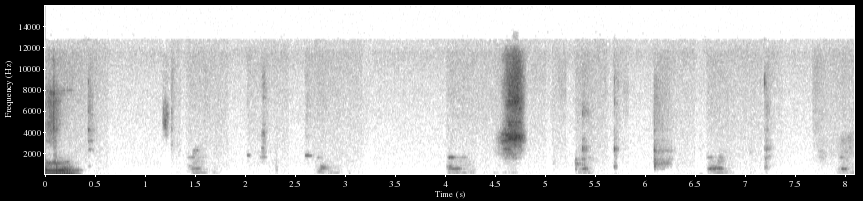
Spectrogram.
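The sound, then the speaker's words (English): Small dice rattle and clatter across a hard surface in a scattering of quick, irregular clicks and taps, fairly quiet, with a brief muffled sound at the start; a luck roll of a D100 in a tabletop role-playing game. “Give me a luck roll.”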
